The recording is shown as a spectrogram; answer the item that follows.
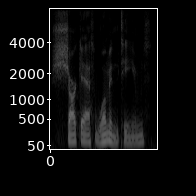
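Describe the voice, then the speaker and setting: A man's voice: fairly low pitch, fairly even intonation, drawn-out words, no echo, clean studio sound. A young man co-hosting a podcast, telling a crude bar story in casual chat and laughing often. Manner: crude, joking, laughs a lot. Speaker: podcast co-host. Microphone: studio podcast mic.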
